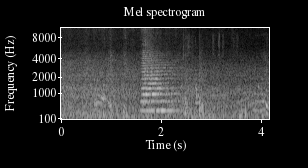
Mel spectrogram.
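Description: A passenger train's horn sounds one short, steady blast about one and a half seconds in, over the running noise of the train pulling into the platform.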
